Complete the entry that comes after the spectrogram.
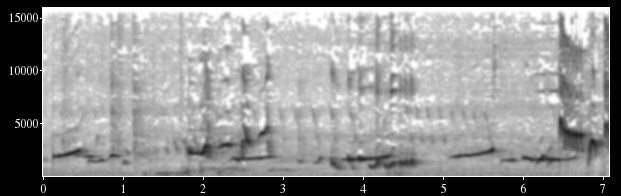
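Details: A caged White-rumped shama in full energetic song, mixing clear rising whistles with harsh, scratchy bursts in phrases separated by short pauses, with a sharp high flourish at the end.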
